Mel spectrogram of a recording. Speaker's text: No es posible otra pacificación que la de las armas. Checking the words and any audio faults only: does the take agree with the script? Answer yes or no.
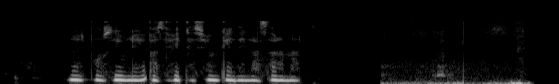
no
